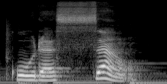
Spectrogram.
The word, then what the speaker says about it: coração: The C was supposed to be pronounced as K, but because it has a tail, it is pronounced as S.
